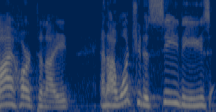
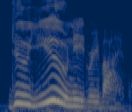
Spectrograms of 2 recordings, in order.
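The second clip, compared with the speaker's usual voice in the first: heavy emphasis on the word "you". Asking the question for tonight, stress on the word you. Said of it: "We're stressing the word you because we want to make it personal".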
